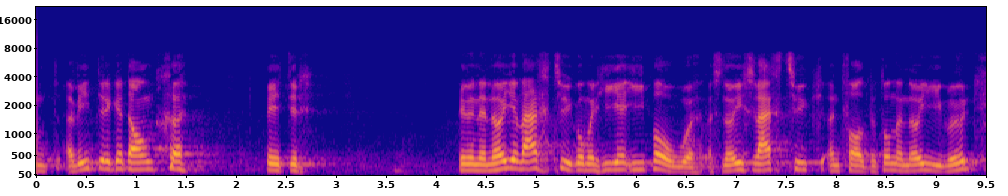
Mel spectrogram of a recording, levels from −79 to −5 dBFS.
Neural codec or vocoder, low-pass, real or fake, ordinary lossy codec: codec, 16 kHz, 2 kbps, FunCodec, trained on Chinese and English, 25 frames a second; 7.2 kHz; fake; none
